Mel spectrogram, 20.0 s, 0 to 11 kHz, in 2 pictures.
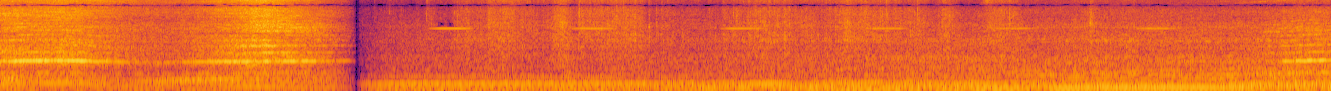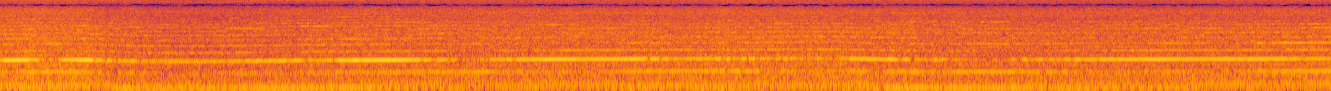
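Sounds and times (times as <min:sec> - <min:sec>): high whine: 0:00.0 - 0:13.5
bus engine low drone: 0:00.0 - 0:19.9.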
